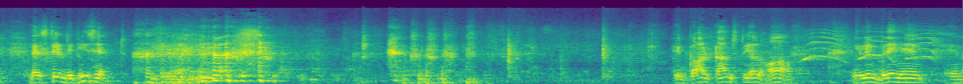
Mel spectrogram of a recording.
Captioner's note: laughter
